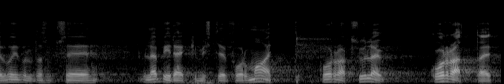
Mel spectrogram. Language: Estonian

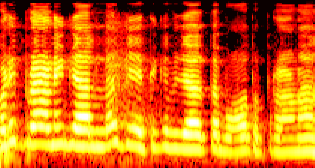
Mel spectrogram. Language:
Punjabi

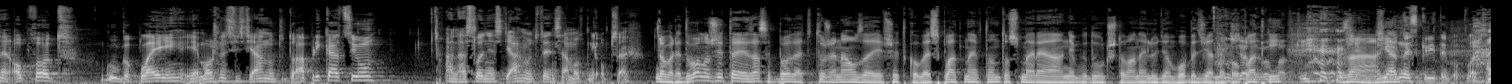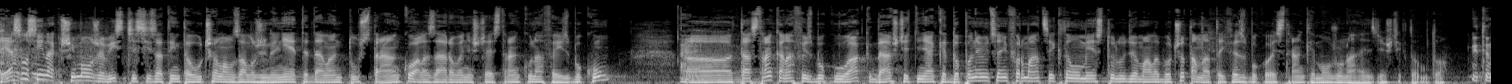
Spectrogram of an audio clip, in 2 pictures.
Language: Slovak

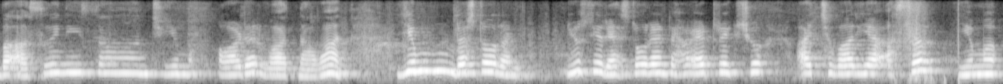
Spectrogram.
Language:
Kashmiri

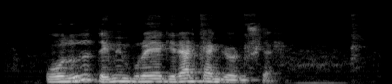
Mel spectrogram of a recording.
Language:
Turkish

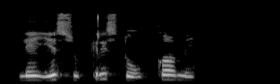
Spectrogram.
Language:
Aja (Benin)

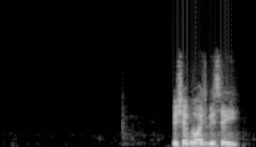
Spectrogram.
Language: Urdu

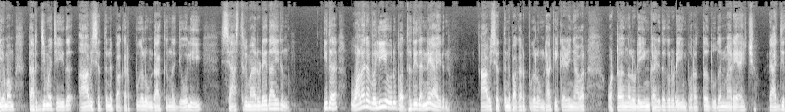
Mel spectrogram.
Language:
Malayalam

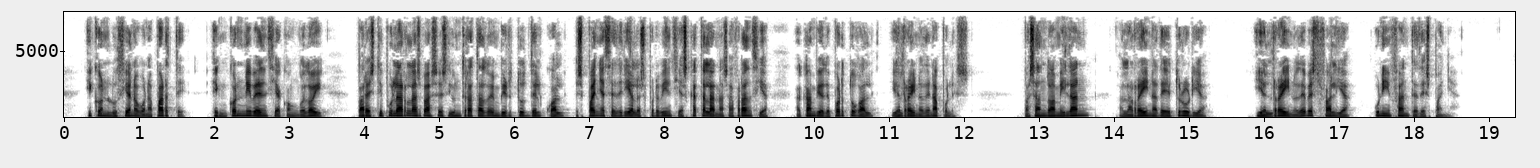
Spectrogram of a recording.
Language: Spanish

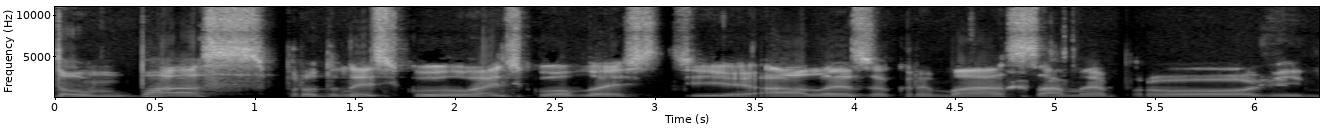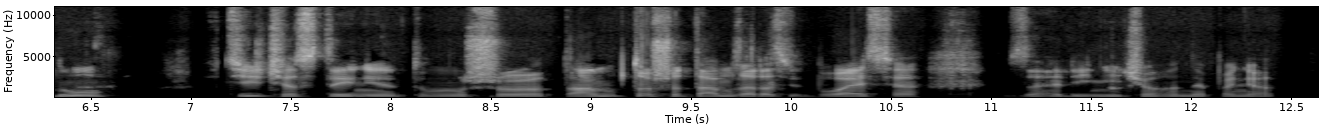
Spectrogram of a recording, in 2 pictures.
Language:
Ukrainian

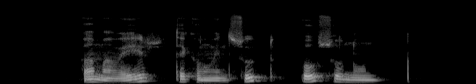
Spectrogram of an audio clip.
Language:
Occitan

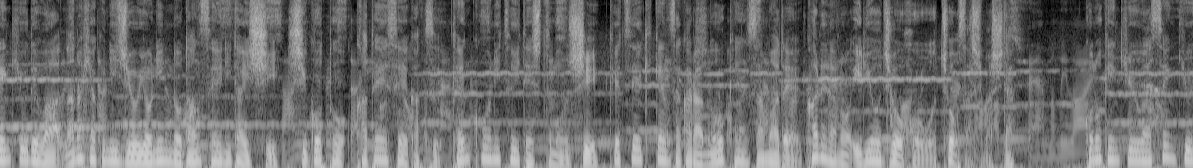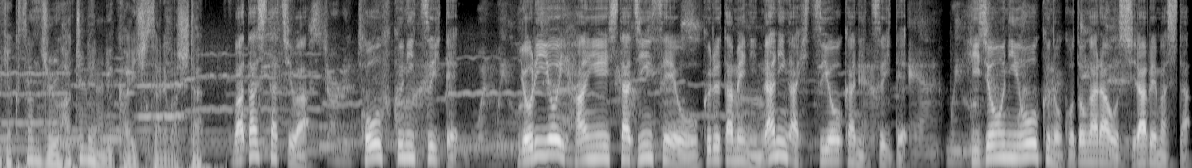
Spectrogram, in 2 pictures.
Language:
Japanese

